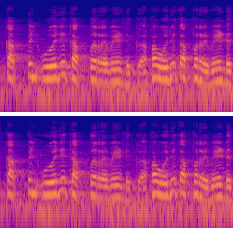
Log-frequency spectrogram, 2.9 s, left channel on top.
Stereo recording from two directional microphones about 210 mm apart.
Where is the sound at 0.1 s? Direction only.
5° left (ahead or behind).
